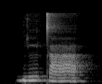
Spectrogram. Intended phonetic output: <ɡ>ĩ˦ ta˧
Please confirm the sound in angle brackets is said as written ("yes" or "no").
yes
